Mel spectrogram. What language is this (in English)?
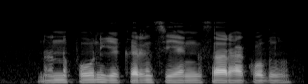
Kannada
